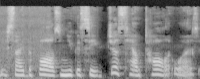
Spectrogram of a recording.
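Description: A woman speaks at a moderate pace in a somewhat breathy voice. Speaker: travel vlogger narrator. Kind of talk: travel narration.

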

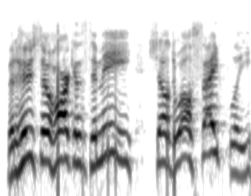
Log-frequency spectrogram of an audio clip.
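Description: A man speaks at a slow pace with ordinary pitch variation. His tone is fairly bright, with vocal fry.

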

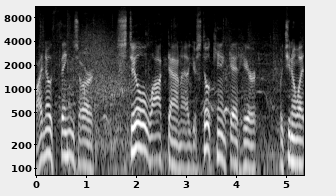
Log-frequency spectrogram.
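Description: The recording is dry with no echo but has noticeable background noise, as a man speaks at a fairly slow pace. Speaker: diving vlogger. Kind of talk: casual vlog chat. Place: street. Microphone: phone near.

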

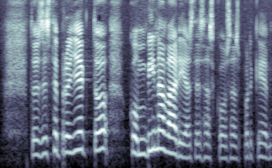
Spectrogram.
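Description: With a Catalan accent, a woman talks at a moderate pace with lively intonation. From Catalonia, Barcelona. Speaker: science communicator, company director; interviewee. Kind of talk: interview. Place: hall. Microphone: handheld.

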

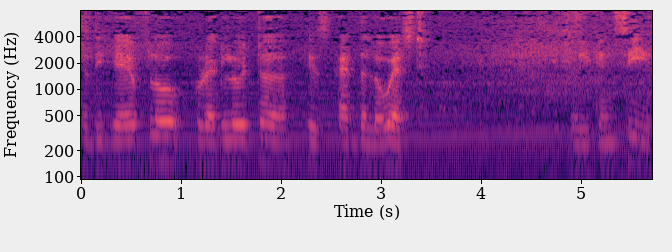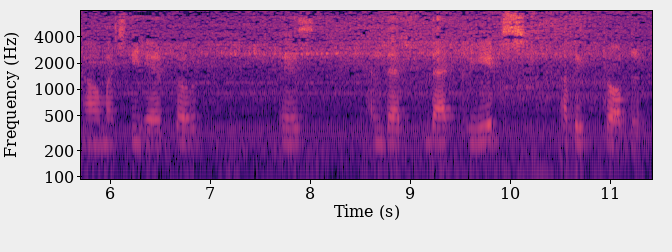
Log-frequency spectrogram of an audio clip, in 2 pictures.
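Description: A man speaks at a very slow pace, with long, frequent pauses. Music plays in the background. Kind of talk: tutorial. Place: workshop. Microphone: phone near.

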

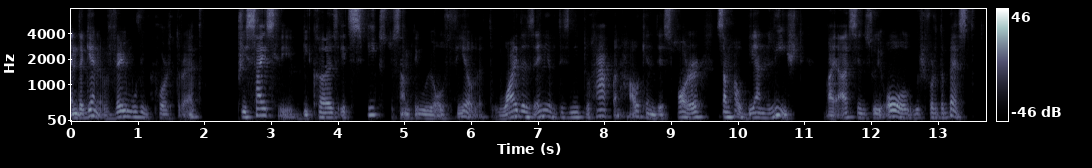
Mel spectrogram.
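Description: This man has a medium pitch and vocal fry. He talks at a moderate pace with lively intonation. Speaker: podcast host. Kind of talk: film discussion podcast. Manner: formal.

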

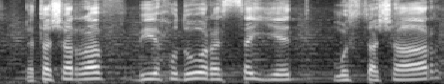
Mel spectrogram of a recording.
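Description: A man's voice over clear music in the background. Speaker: event host. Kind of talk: ceremonial welcome address. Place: hall. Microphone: handheld.

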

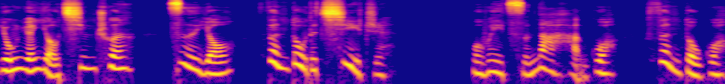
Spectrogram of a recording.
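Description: With a dark, mellow tone and very wide pitch swings, a woman speaks very slowly in a dry, close sound with no echo. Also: medium pitch for a woman, very clean recording, silent background. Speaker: broadcaster, voice-over artist. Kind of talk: prose reading.

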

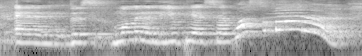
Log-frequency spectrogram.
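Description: Light background noise and audible room echo accompany a woman as she talks. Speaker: poet at book release. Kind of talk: casual greeting to audience. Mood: moved, emotional, joyful. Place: stage.

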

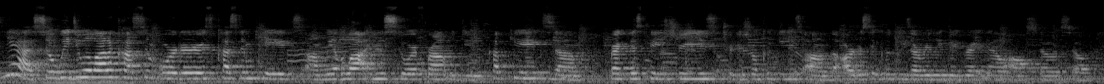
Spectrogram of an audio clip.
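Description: Speaking at a fairly quick pace with hardly any pauses, a woman shows ordinary pitch variation amid audible room echo and noticeable background noise. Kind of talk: interview answer. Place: shop.

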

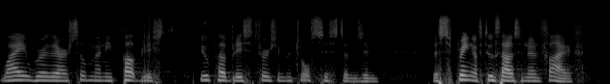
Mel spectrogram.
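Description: A dark, mellow tone at a high pitch for a man, with a Dutch accent, a moderate pace and ordinary pitch variation. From Netherlands. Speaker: IT consultant and conference speaker. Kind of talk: conference talk. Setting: stage with audience. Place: hall.

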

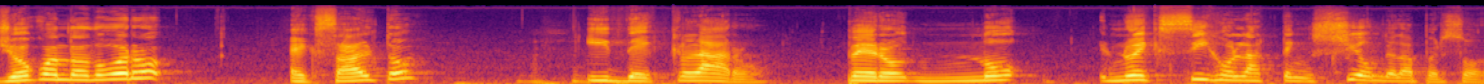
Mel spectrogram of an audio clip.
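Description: A man with a high pitch and lively intonation speaks at a fairly slow pace, taking long, frequent pauses. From Curaçao. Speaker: worship singer; podcast guest. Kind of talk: casual chat. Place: studio. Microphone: studio mic.

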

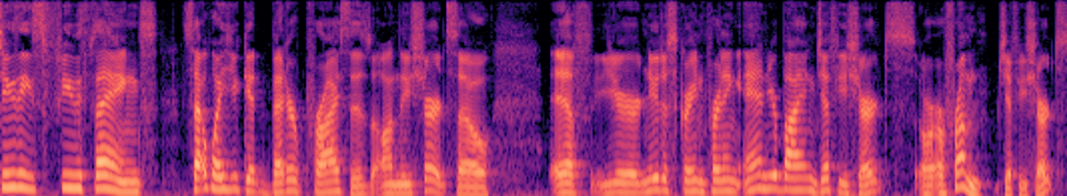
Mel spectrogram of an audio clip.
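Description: A man speaks at a fairly slow pace with lively intonation. The background is quiet. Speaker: host. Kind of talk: casual live show chat. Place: home room. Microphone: studio mic.

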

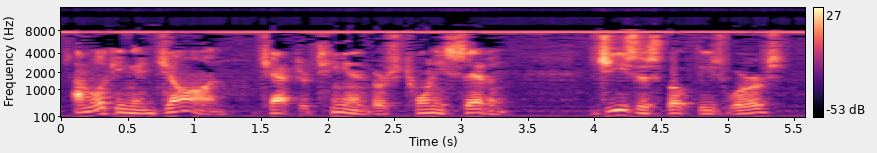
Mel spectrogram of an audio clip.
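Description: Here a man talks at a very slow pace, his pitch swinging very widely. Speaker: grandfather giving children's devotions. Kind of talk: children's Bible devotion talk. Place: home room. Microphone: webcam.

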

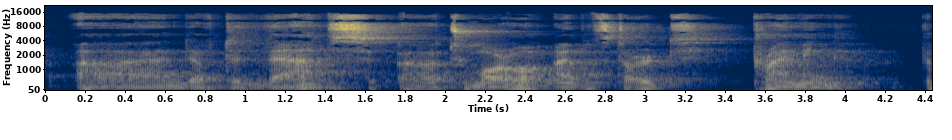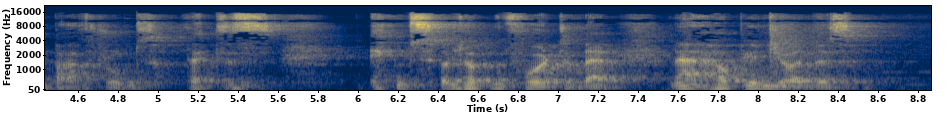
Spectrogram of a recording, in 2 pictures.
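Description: Against music in the background and audible room echo, a man with a fairly low voice talks at a moderate pace with ordinary pitch variation. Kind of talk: casual vlog chat. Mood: cheerful, upbeat. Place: home room. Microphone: phone near.

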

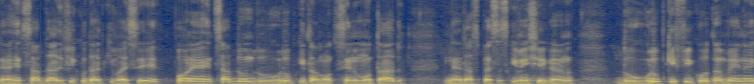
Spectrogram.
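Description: The man's voice has a dark, mellow tone, racing along at a very fast pace with monotone, flat intonation. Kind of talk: interview answer. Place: stadium. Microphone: handheld.

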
